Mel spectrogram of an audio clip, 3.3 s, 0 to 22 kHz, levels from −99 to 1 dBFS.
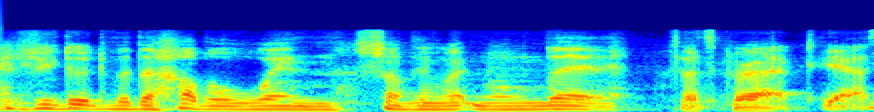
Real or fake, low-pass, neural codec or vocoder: fake; 7.2 kHz; codec, 32 kHz, 1.9 kbps, SNAC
